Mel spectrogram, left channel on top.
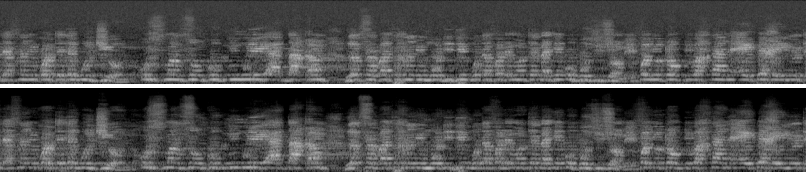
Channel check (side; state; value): left; noise; hiss, 10 dB below the sound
